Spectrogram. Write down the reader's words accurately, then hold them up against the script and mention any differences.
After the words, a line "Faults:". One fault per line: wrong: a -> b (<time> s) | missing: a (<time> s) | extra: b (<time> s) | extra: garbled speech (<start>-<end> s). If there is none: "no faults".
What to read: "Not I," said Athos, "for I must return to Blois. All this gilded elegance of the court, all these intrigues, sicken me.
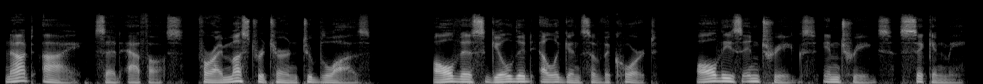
"Not I," said Athos, "for I must return to Blois. All this gilded elegance of the court, all these intrigues intrigues, sicken me.
Faults:
extra: intrigues (8.2 s)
